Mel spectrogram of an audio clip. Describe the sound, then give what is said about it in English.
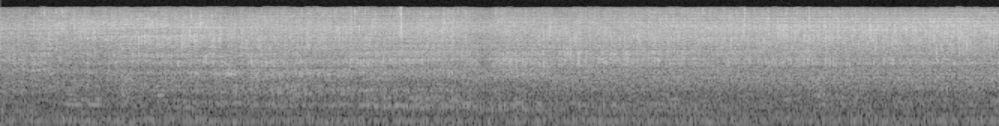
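Steady rush of water running from a tap into a saucepan holding eggs, filling it to cover them by about an inch, a continuous hiss and splash with no pauses for the whole stretch. “So what we're going to do is just put the eggs in a saucepan and then we'll just cover it by about an inch of water.”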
